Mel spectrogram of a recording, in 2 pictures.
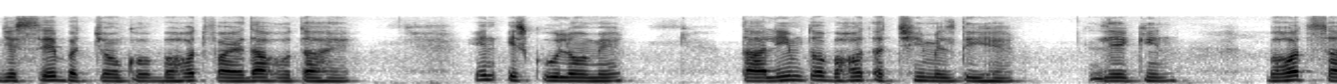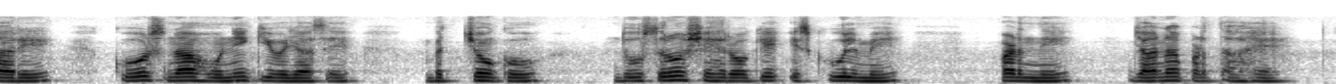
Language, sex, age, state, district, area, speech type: Urdu, male, 18-30, Uttar Pradesh, Shahjahanpur, rural, spontaneous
